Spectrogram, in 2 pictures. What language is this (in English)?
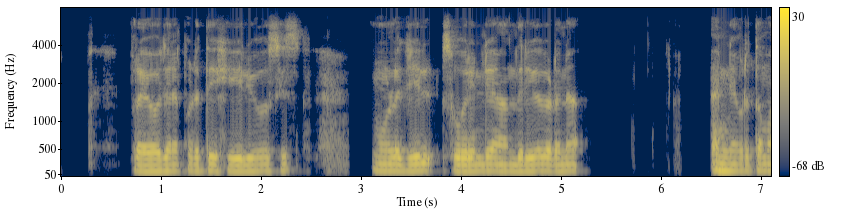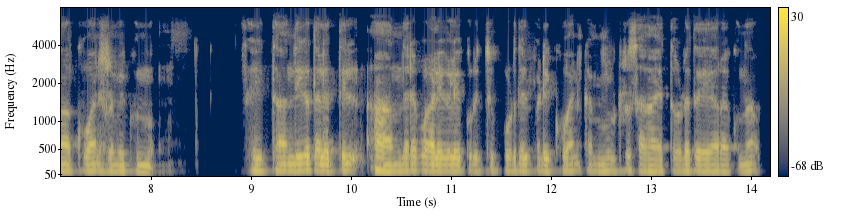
Malayalam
